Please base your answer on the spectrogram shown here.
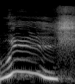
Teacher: Parce que l'intonation monte et que la voyelle est allongée.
